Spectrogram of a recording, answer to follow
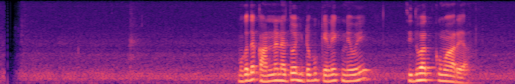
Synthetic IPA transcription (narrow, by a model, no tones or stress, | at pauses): mukəd̪əkanːənæt̪uʋəɦiʈəp̬ukenekneʋe | sid̪uʋat̪̚kumaːɾəja̰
